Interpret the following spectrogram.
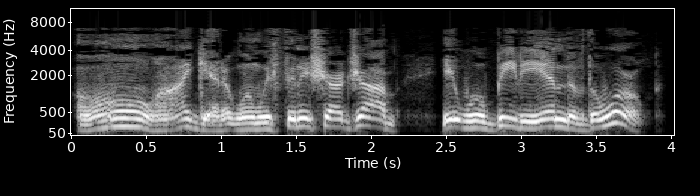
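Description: A man's voice: on the high side, lively intonation, normal speed, slightly rough, no room sound, voice pushed up. A man voicing a weary, morose engineer who grumbles in a dry, unimpressed way in a storybook reading. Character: weary, morose male engineer far from home. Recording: dull lo-fi dry recording.

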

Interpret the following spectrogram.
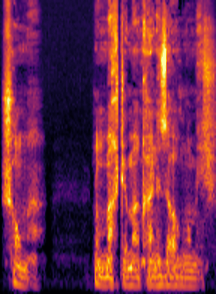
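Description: A man voicing a big, good-natured half-giant in an audiobook, with a gravelly, raspy voice and a hesitant, colloquial drawl. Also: very deep voice, completely flat delivery, moderate pace, no room sound, studio quality, voice pushed down, full character voice. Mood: tired, reassuring. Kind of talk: audiobook character voice.

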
